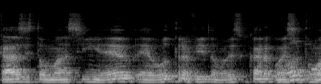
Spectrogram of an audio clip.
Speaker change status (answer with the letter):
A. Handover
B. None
B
